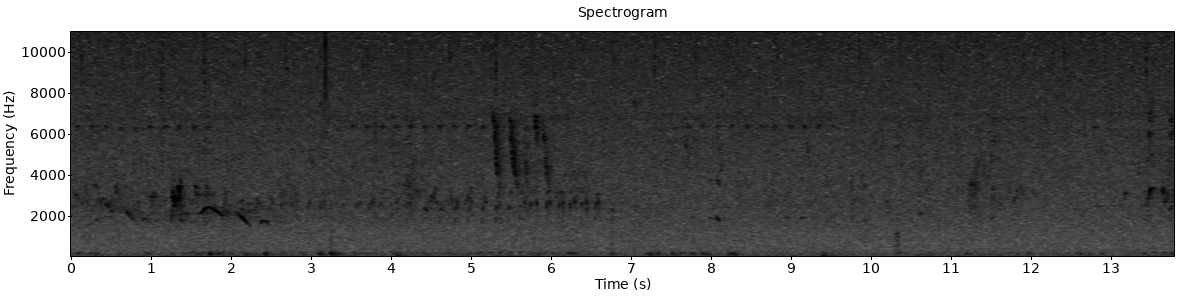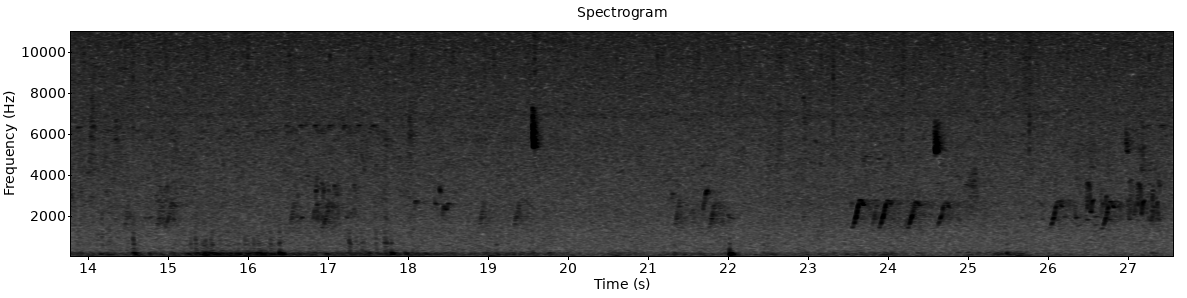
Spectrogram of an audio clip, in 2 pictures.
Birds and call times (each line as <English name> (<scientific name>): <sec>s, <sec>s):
Mariqua Sunbird (Cinnyris mariquensis): 19.7s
